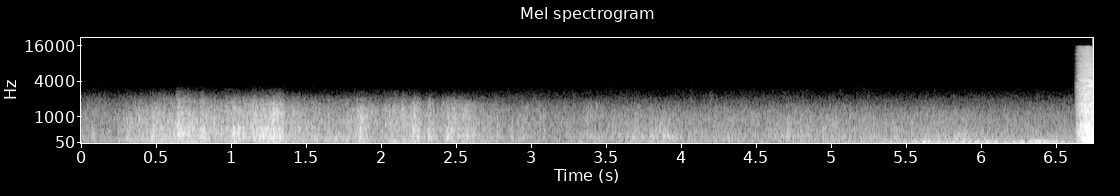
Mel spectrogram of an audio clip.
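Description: Horror-film sound design: a muffled low rumble that swells with a few dull knocks, then dies down to a faint murmur. Near the end a sudden, very loud scary-music stinger hits.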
